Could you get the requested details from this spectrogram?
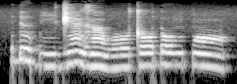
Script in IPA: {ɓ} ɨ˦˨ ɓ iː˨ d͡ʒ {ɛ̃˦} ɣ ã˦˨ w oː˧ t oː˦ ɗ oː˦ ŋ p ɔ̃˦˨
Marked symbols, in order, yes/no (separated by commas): no, no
